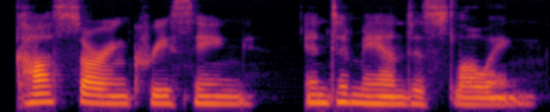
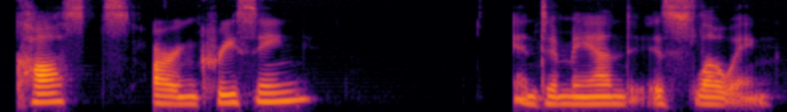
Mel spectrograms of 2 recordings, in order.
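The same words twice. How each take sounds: First: The tone is warm, kind and friendly. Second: The tone is harsh with a falling intonation. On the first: The speaker sounds friendly and approachable. The speaker calls it right. "by putting a little more kindness in my voice, ... I do sound warmer and friendlier" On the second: The speaker sounds authoritative. The speaker calls it wrong. "my tone's a little harsh. If I'm evaluating my tone, I'm using downward intonation"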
